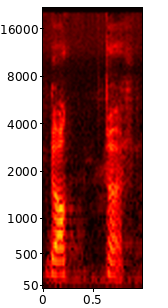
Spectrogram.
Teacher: the word डॉक्टर has, डॉक्टर में 2 syllables हैं with stress on first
